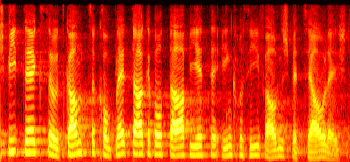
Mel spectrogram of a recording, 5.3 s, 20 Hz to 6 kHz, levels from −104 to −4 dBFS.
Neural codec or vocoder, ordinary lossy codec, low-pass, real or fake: none; none; 5.4 kHz; real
